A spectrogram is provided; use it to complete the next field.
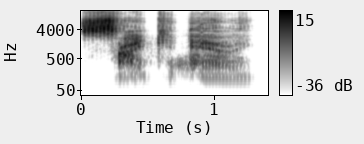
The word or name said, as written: Psychedelic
